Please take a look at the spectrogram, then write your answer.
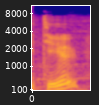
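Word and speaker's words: Tyr: a sugestão, eh, recomendou The Legend of Tier, acho que é assim que se pronuncia. Ele diz aqui que T R é TY R Tier.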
